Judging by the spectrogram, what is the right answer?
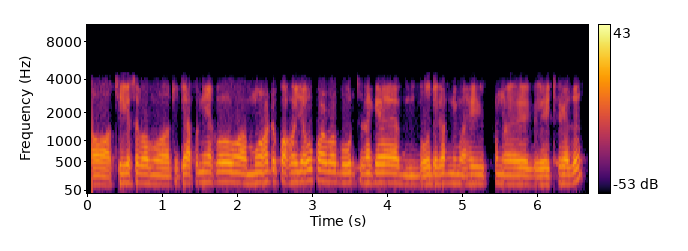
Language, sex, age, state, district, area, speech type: Assamese, male, 45-60, Assam, Golaghat, urban, conversation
